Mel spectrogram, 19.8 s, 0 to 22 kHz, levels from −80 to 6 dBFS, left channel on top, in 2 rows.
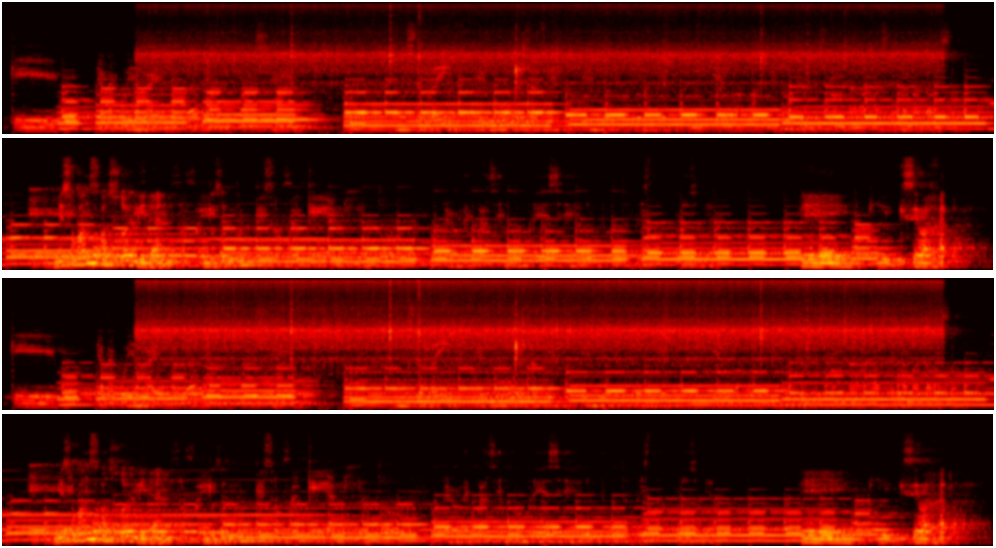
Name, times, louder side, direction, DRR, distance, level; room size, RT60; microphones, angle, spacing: voice 1, 0.1-0.7 0.9-3.0 3.9-9.8 10.1-11.1 11.6-12.1 12.4-17.1, equal, ahead, 2.6 m, -40 dB
sound 1, 0.5-3.0 3.4-18.7, left 2 dB, 50° left, 2.1 m, -31 dB
Frying (food), 1.3-9.4, right 5 dB, 20° right, 0.8 m, -39 dB
Wind instrument woodwind instrument, 8.9-13.2, right 2 dB, 80° right, 2.9 m, -48 dB
voice 2, 10.4-12.5 17.9-19.3, left 1 dB, 30° left, 1.7 m, -29 dB
25.5 x 22.0 x 8.4 m
head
